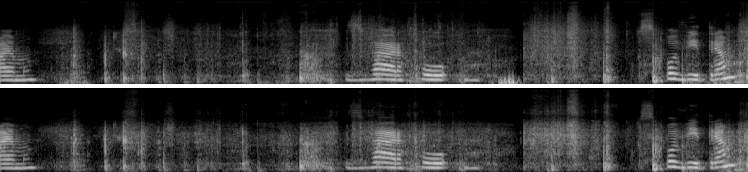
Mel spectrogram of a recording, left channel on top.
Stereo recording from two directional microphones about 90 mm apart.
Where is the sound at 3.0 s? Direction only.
60° left (ahead or behind).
